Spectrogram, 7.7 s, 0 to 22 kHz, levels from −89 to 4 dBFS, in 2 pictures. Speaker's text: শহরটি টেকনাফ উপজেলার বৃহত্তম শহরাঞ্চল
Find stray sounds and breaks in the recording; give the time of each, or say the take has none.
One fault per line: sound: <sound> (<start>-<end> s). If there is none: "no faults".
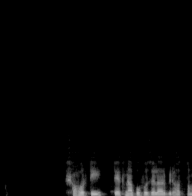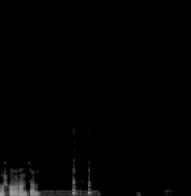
sound: laugh (5.3-5.7 s)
